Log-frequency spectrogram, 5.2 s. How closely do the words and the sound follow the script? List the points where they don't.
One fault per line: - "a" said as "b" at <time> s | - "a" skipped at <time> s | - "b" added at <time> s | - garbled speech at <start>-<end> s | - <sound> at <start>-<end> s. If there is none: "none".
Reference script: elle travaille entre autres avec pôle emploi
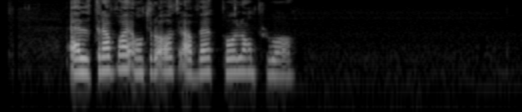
none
